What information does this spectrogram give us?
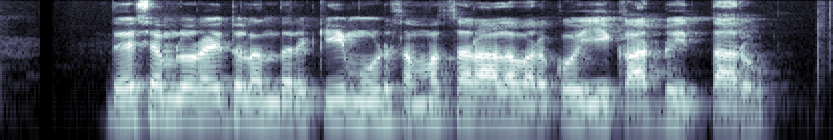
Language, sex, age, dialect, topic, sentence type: Telugu, male, 51-55, Southern, agriculture, statement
